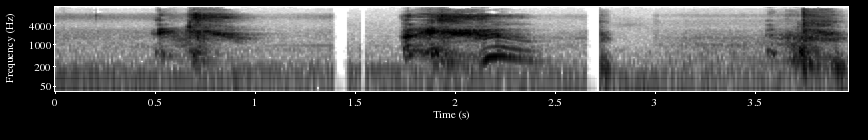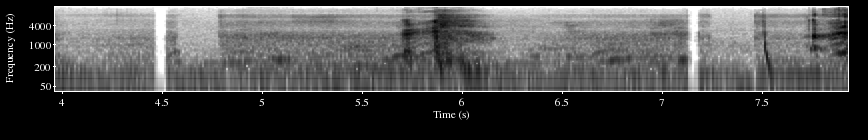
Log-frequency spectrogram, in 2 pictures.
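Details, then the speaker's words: Female with a nasal feeding tube sneezing uncontrollably while re-taping the tube: about six sharp sneezes in quick succession over eight seconds, with short gasps between; repeated sneezing. "i was trying to film a video of me re-taping my tube and i couldn't stop sneezing"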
